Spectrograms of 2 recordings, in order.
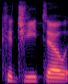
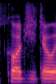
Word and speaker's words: Kogito: so first about cogito about the name it's pronounced kojito it's not kijito it's not kojito it's it's cogito and it comes from a latin phrase cogito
